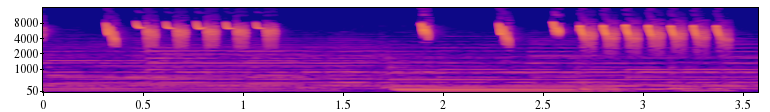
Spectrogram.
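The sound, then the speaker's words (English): A sedge wren, a marsh bird, sings rapid dry chattering bursts: a quick run of sharp high notes, a pause with a couple of isolated chips, then another fast stuttering series, clear over faint low background hum. “Great Lakes Audubon has identified a dozen regions of coastal wetlands to protect and restore in a new plan to help 14 marsh birds, including the sedge wren.”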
